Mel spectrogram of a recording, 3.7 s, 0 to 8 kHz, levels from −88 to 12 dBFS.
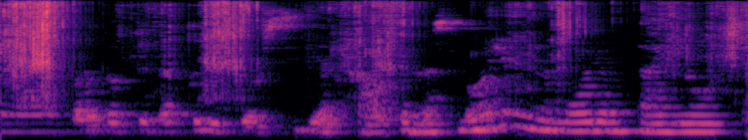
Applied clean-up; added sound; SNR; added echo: classical method log-MMSE.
